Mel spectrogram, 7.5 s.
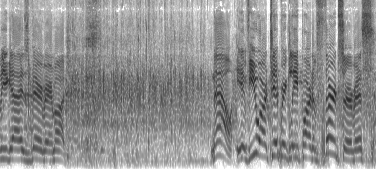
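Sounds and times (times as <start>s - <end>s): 
speech: 0.0s - 2.1s, 4.2s - 7.5s
audience applause: 0.0s - 5.4s.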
